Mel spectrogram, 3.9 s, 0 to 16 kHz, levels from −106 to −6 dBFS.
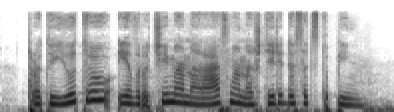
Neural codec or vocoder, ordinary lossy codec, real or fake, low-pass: codec, 24 kHz, 1 kbps, SNAC; MP3, 96 kbps; fake; 10.8 kHz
